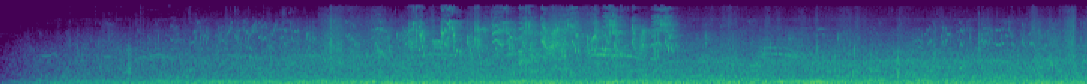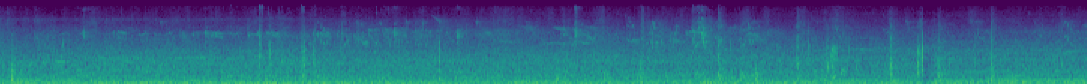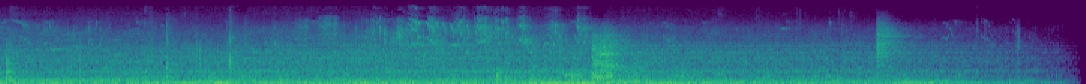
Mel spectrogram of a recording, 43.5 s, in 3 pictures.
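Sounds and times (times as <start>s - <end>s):
birds: 0.2s - 43.3s.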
